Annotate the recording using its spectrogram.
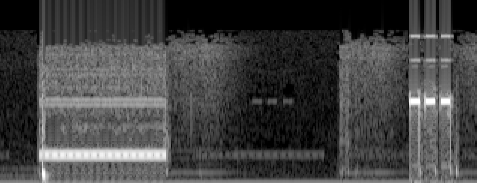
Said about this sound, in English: This is what a beeper sounds like when you connect to it.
